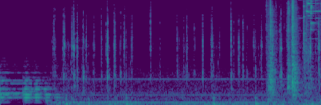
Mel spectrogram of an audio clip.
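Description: A short synth musical sting with sustained notes dies away in the first second. Then irregular, rapid computer keyboard typing clicks over a faint room hum, with a louder burst of noise shortly before the end.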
